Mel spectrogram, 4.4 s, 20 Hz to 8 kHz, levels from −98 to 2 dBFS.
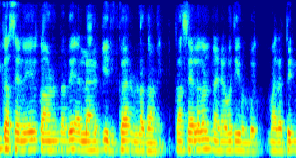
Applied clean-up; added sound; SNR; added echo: neural mask model DeepFilterNet 3.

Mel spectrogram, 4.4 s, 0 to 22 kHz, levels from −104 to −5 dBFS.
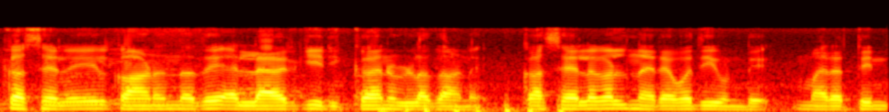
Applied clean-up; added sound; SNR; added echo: none; none; none; none.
